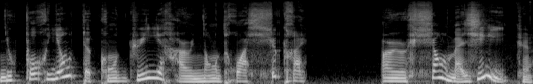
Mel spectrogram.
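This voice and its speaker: Using a put-on character voice, a man speaks at a fairly slow pace and a fairly high pitch. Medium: read story. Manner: sly, wheedling.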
